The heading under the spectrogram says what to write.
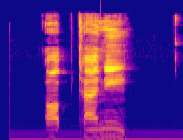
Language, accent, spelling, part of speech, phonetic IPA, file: Persian, Iran, آبتنی, noun, [ʔɒːb.t̪ʰæ.níː], Fa-آبتنی.ogg
- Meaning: bathing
